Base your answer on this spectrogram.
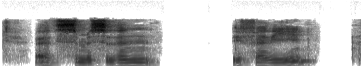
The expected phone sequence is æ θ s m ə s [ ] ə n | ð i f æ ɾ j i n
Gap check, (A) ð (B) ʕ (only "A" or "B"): A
